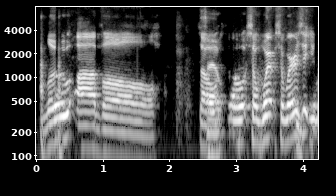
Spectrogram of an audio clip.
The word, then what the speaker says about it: Louisville: Louisville. Put marbles in your cheeks. Louisville.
